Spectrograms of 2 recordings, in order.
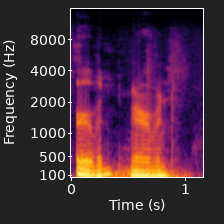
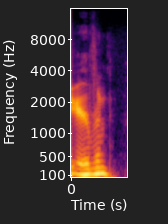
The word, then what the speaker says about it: Earvin: Irvin. It's spelled E-A-R-V-I-N. – Is it E-A-R? – Yep. – So it's Irvin? – Irvin. – Irvin. I just thought it was E-R.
